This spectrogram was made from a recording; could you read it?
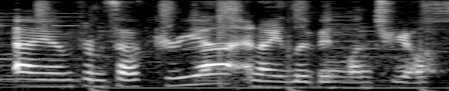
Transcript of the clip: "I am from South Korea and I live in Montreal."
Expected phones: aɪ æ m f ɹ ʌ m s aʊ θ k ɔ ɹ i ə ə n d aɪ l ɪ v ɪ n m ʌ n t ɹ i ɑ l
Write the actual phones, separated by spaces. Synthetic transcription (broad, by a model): aɪ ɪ m f ɹ ʌ m s aʊ θ k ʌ ɹ i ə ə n aɪ l ɪ v ɪ n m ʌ n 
